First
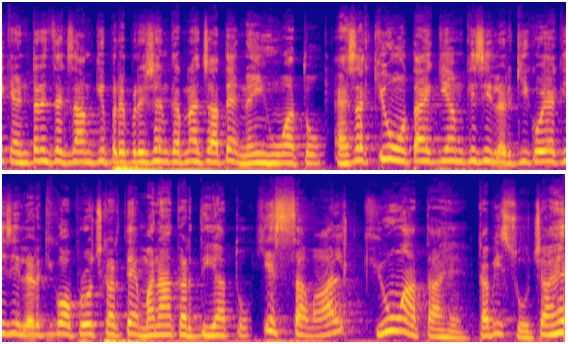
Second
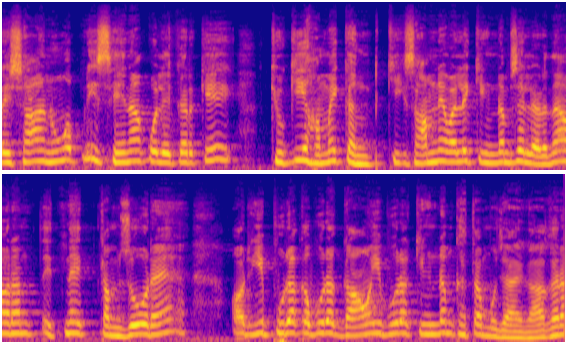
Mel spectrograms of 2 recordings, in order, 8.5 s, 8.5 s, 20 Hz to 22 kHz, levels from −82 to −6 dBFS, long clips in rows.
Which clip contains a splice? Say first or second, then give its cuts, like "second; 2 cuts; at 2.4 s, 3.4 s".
first; 2 cuts; at 2.4 s, 6.1 s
